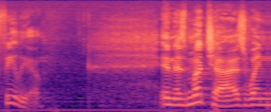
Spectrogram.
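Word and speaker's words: phileo: to our next one our next word is called filio and this is spelled p-h-i-l-e-o okay filio okay we're gonna set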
